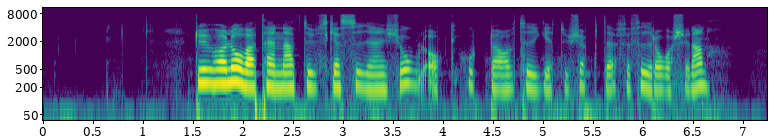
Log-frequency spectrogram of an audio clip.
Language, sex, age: Swedish, female, 23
